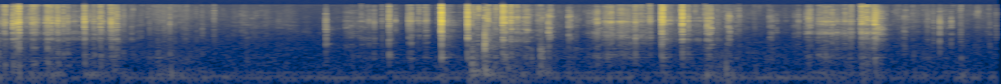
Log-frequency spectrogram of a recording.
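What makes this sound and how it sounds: A metal utility-knife blade with a red handle shaves and scrapes a hand-held oval bar of dry, solid, pink-red soap with a textured surface. The result is bright, dry, crackly scraping bursts with sharp clicks, broken by short quiet pauses.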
